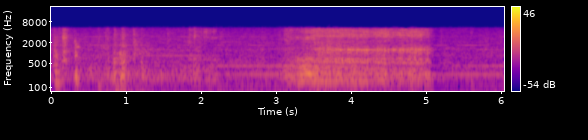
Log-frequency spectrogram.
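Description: A man snoring loudly: one long snore begins about three seconds in and lasts about two seconds, with a brief rattle at its start. A few light knocks come near the beginning.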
